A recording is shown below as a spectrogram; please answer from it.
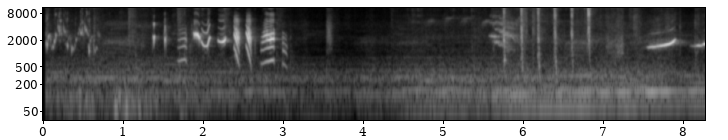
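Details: Pet Indian ringneck parrot in a happy mood: harsh squawky notes and rising whistles around the second to third second, later a clicking burst and two loud upslurred whistles near the end, with low room hum.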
